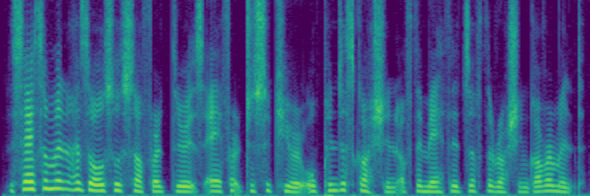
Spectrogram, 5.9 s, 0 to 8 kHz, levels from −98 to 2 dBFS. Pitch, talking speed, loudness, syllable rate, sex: 220 Hz, 195 wpm, -20 LUFS, 6.0 syllables/s, female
